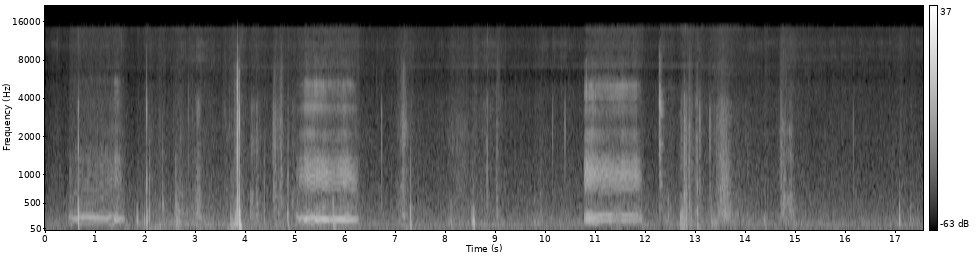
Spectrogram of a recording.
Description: Puppy snoring while he sleep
